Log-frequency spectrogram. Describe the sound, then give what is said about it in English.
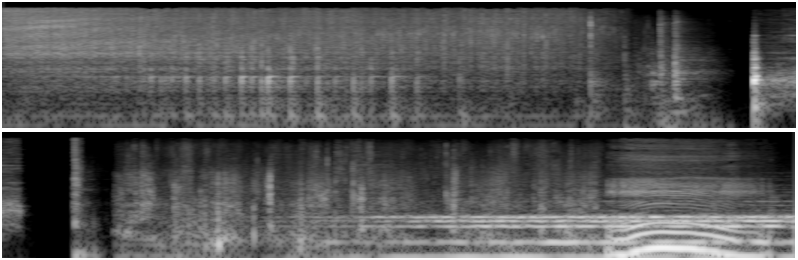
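Steady sizzling of food on a George Foreman electric grill for several seconds, then a few sharp clanks and knocks, followed by a low, droning hum with rising and falling tones. “After I'm done snapping, put in George Foreman grill sizzling sounds.”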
